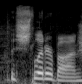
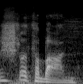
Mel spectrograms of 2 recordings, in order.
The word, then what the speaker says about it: Schlitterbahn: Schlitterbahn. – Schlitterbahn.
